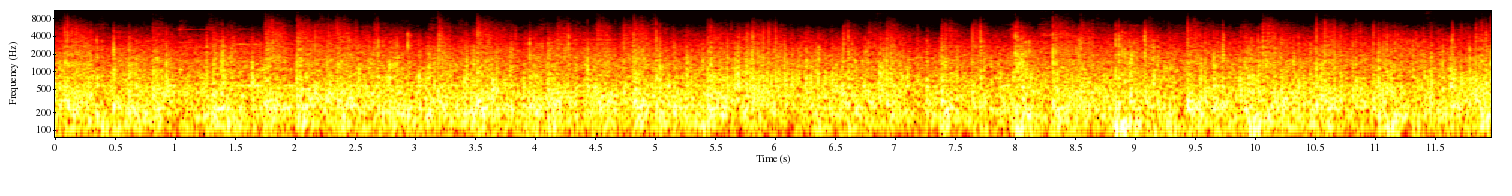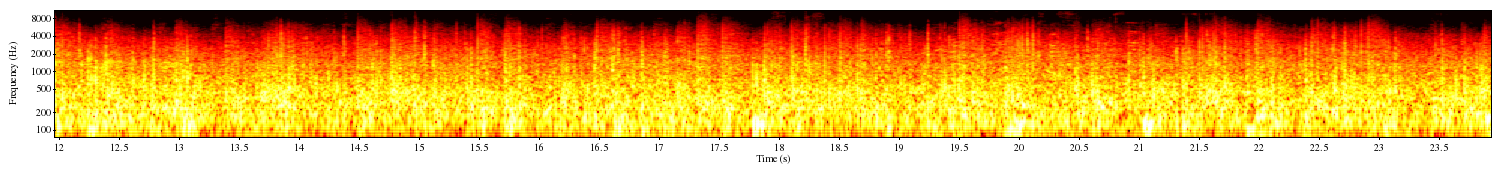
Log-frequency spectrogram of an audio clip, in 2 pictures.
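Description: Aerial fireworks shells bursting and crackling in a dense, unbroken barrage, many reports overlapping with no pause.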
